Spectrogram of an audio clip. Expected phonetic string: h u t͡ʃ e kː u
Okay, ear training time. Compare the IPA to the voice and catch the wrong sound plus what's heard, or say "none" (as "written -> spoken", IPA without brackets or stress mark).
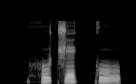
none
